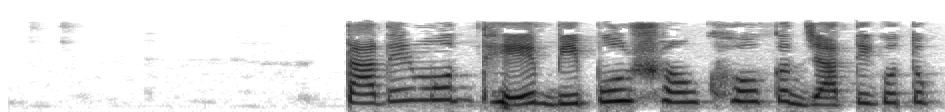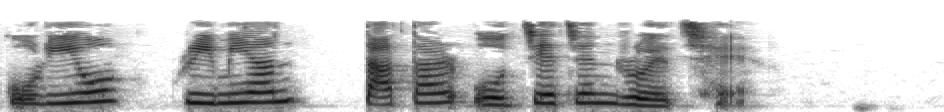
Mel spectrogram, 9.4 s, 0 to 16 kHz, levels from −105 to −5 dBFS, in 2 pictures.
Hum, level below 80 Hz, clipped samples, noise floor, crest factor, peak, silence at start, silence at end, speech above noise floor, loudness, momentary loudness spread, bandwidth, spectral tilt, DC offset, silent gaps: none; -64 dBFS; under 0.1%; -88 dBFS; 18 dB; 0 dBFS; 1.75 s; 1 s; 71 dB; -17 LUFS; 7 LU; 8 kHz; -2.5 dB/octave; under 0.1%; none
